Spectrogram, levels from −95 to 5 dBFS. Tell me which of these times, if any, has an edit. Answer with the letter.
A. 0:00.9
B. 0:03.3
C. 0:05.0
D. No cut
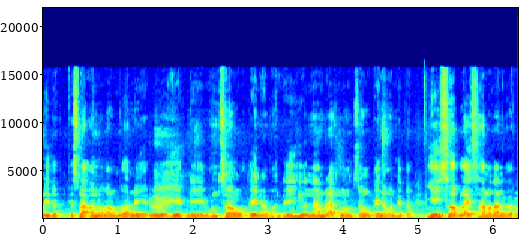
C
